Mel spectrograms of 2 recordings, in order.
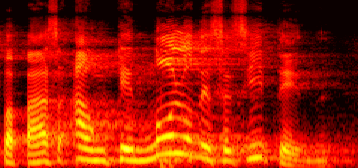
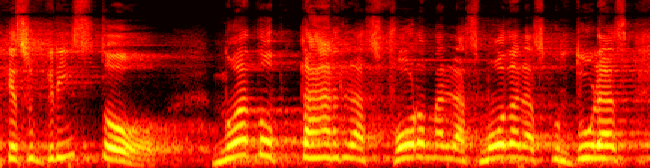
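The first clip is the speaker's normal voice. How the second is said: raised, high-pitched pulpit exhortation; impassioned preaching; 5 semitones higher, 3 dB louder than usual. Real, not acted. Preacher warns against conforming to the world, impassioned preaching. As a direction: pile up the list with force.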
